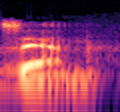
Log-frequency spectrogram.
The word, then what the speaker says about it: Zen: minute silence so then this word zen is Japanese way of pronouncing the Chinese word chan which in turn is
